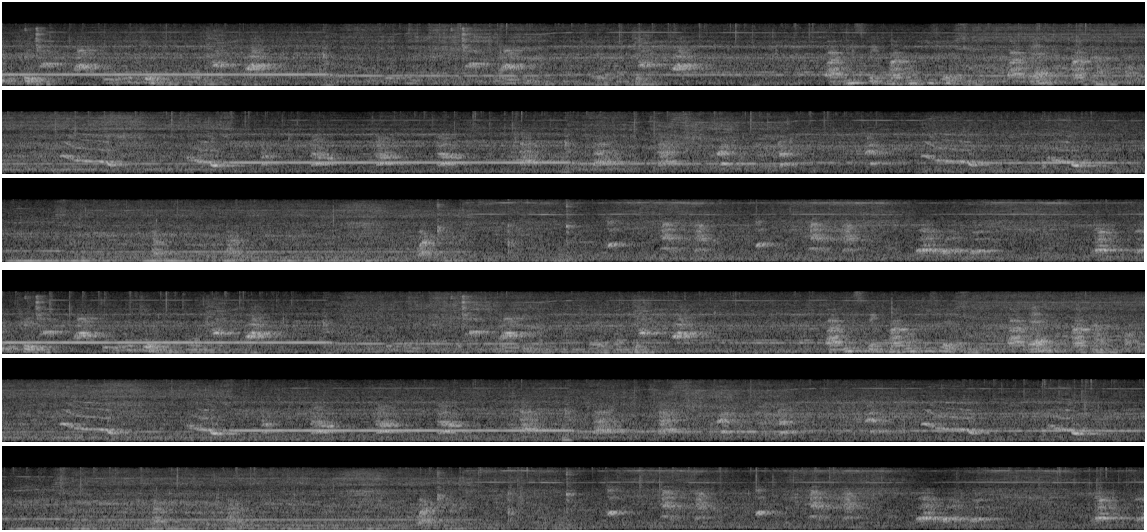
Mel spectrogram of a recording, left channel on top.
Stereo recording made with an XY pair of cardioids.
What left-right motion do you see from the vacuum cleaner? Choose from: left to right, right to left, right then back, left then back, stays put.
right then back.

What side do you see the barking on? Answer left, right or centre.
centre.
